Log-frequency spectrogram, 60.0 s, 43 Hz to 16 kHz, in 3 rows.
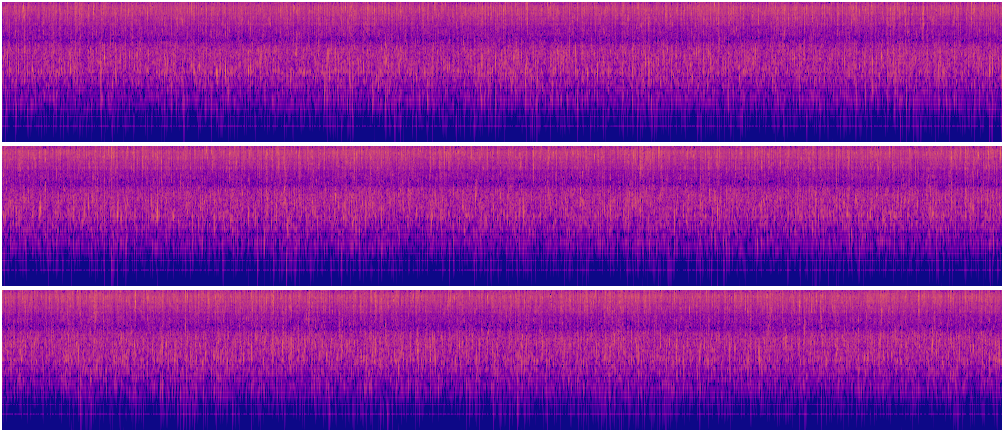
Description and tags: Water stream 1
One in a series of smaller water falls from a stream in the woods. Water is pouring down in between some rocks.
unprocessed, field-recording, stream, Water, water-fall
